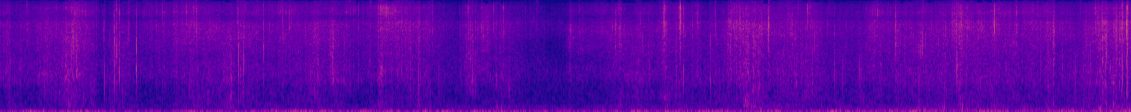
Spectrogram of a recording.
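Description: Footsteps through tall dry grass and weeds: an irregular run of swishing, crunching and crackling stems underfoot.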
